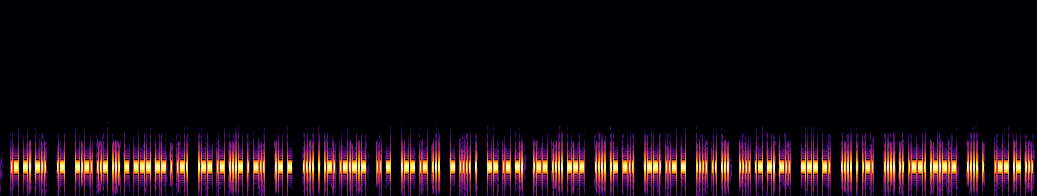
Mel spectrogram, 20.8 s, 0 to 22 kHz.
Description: Morse code, heard as a keyed tone, about 38 wpm, 600 Hz. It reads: AND A CUSTOMER WAVED AT HER. IT WAS THE MAN WHO HAD PUT HIS HAND ON HER HIP. HE WAS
